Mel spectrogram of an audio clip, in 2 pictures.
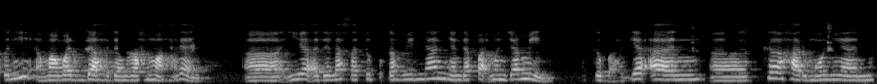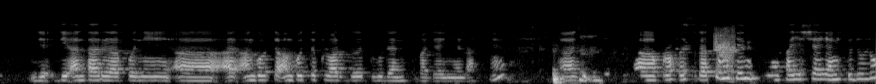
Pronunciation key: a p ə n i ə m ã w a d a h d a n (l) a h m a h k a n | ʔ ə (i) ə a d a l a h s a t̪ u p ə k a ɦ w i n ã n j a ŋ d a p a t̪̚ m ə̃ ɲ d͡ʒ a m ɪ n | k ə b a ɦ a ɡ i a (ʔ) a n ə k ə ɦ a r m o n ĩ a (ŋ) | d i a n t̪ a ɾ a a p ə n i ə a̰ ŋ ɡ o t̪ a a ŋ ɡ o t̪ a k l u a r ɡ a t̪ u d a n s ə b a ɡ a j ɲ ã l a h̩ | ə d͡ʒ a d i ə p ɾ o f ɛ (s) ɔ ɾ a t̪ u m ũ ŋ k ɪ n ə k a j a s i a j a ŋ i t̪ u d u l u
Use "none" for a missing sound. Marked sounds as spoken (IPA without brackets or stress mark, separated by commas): r, i, ʔ, n, s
